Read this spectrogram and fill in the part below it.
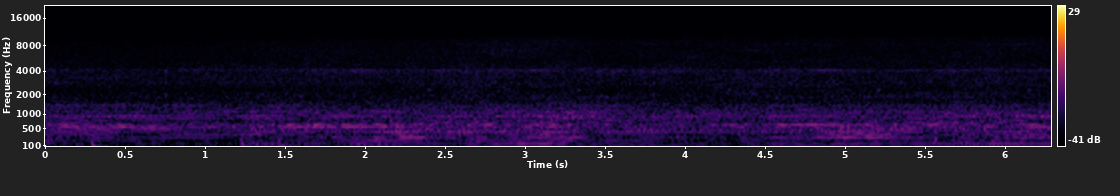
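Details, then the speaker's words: DRYFT floor scrubber after fitting a softer suction/tank seal to cure poor drying and liquid thrown out the sides: steady, even suction motor roar with no surging or dropouts as the seal pulls down; the suction is running normally. "When we turn on the suction, you'll see that the seal pulls down, and then we'll give it a go and you'll see it's fixed the drying problem."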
